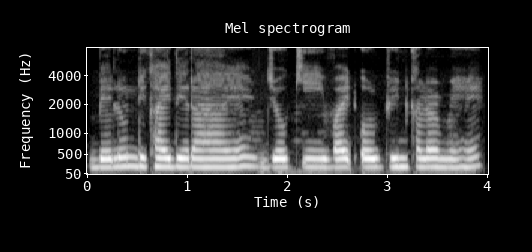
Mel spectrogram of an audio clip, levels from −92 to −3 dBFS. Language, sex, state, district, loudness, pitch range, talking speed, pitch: Hindi, female, Arunachal Pradesh, Longding, -13 LUFS, 195-205 Hz, 195 wpm, 200 Hz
